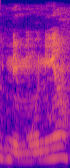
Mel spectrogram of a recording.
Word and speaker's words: pneumonia: निमोनिया starts with P, just to tell you, pneumonia starts with P which is silent.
